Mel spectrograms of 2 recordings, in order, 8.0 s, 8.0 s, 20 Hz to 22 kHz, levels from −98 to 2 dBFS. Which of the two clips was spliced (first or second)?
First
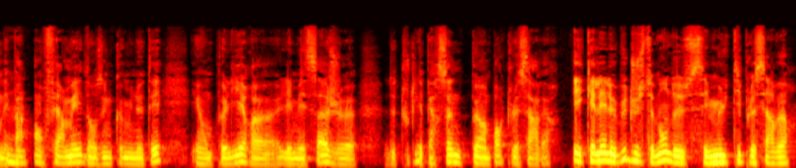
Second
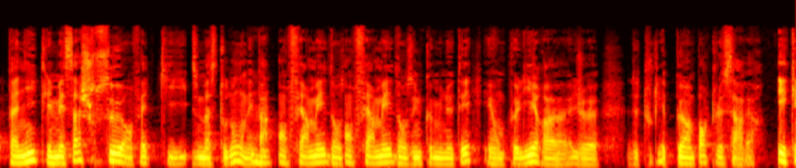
second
